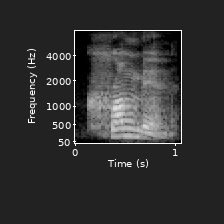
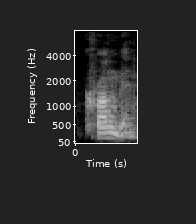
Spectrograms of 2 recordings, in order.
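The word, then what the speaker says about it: Khruangbin: not gonna be able to spell it or pronounce it but it's called qua krungbin krungbin can you see it k i don't know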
